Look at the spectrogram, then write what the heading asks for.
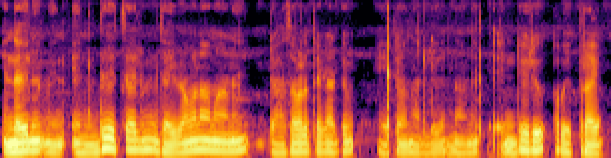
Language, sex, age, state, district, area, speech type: Malayalam, male, 18-30, Kerala, Wayanad, rural, spontaneous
